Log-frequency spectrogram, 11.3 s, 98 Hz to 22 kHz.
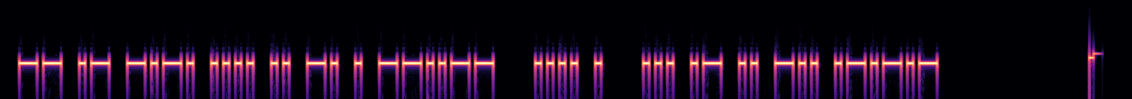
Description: Morse code, heard as a keyed tone, about 20 wpm, 700 Hz. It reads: MACHINE, HE SAID.
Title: Sentences from Top 1000 Words - Review Part 2 - 20wpm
